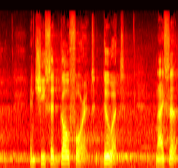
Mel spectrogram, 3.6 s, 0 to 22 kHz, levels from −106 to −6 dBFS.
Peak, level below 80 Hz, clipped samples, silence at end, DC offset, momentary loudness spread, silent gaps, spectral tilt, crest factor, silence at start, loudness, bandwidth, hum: -10 dBFS; -68 dBFS; under 0.1%; 0 s; under 0.1%; 21 LU; none; -3.5 dB/octave; 20 dB; 0 s; -27 LUFS; 16 kHz; none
